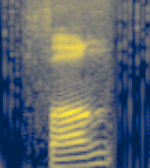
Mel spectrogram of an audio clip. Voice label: "feng2", Chinese; Chinese Surnames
